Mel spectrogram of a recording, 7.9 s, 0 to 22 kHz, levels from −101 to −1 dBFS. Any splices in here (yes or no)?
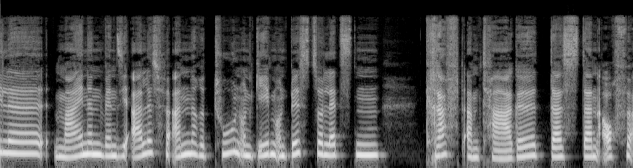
no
